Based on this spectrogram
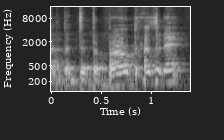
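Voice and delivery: usual speaking voice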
